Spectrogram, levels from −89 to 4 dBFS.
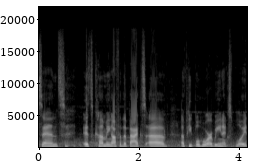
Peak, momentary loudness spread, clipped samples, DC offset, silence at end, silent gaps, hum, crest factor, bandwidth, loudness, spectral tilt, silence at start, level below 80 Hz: -18 dBFS; 10 LU; under 0.1%; under 0.1%; 0 s; none; none; 12 dB; 18.5 kHz; -31 LUFS; -4 dB/octave; 0 s; -62 dBFS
